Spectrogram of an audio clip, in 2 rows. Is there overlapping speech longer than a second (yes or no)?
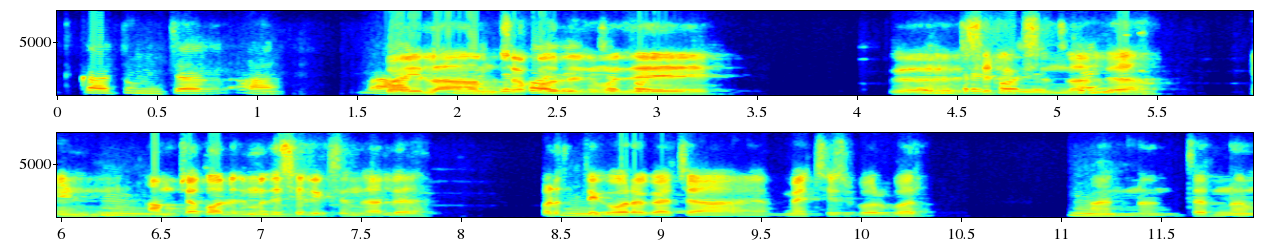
yes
